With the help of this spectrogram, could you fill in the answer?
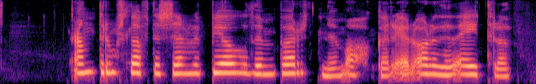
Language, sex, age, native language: Icelandic, female, 11, Icelandic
